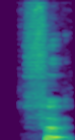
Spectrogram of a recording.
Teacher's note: E-U make the sound E, an open E, not a close E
